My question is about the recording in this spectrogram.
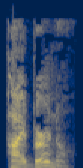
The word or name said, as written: hibernal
